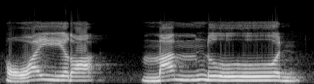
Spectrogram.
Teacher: اس یا کو لمبا نہیں کریں گے کیونکہ یہ یا لین ہے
